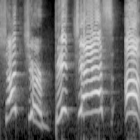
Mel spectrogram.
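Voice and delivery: very loud, very high, shrill screaming. Speaker who warned listeners she is loud, snapping back at someone, yelling. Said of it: "The yelling's fine".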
